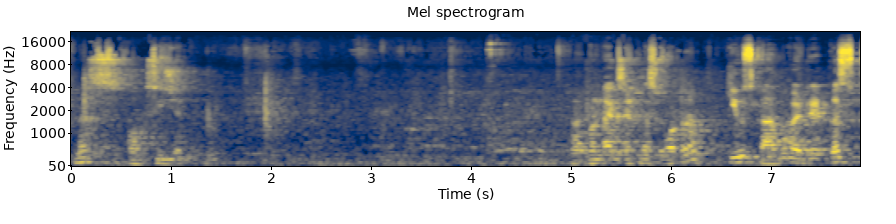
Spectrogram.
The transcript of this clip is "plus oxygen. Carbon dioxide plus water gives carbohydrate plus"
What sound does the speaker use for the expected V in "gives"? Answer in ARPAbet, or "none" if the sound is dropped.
none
